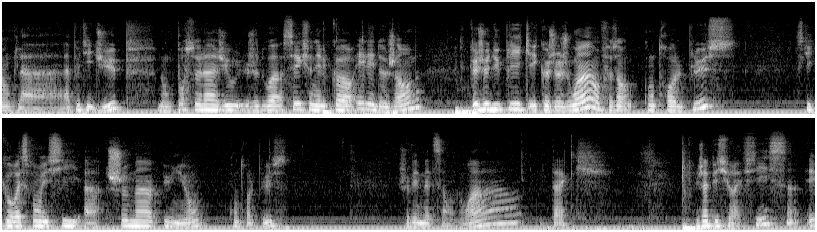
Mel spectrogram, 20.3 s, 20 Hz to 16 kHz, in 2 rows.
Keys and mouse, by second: 0.0 click, 4.3 shift+click, 5.9 ctrl+d, 9.5 right click, 10.5 click, 11.5 click, 13.6 click, 16.8-18.0 drag, 18.8 F6.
